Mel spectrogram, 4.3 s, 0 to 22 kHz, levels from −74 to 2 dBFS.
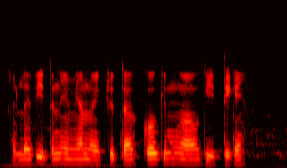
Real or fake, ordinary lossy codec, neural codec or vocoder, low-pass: real; none; none; 19.8 kHz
